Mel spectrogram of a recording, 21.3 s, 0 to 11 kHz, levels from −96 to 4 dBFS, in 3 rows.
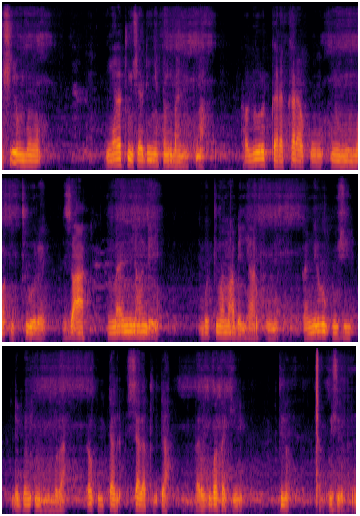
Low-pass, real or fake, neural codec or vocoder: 9.9 kHz; fake; codec, 16 kHz in and 24 kHz out, 1.1 kbps, FireRedTTS-2 codec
